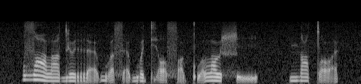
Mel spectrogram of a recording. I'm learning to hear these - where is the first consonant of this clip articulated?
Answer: tongue tip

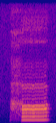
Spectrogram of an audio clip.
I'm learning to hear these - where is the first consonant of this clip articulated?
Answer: throat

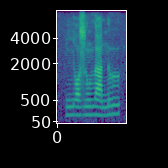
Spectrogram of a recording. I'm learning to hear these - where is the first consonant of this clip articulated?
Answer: palate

